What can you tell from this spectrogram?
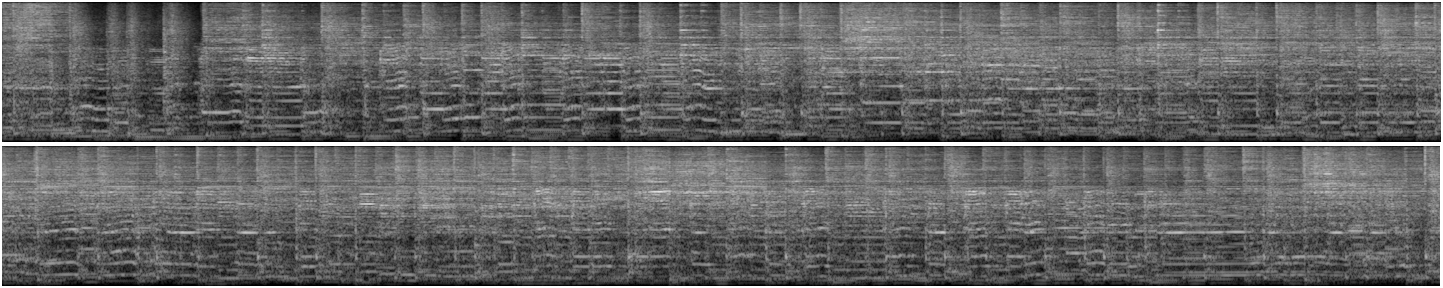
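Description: Live blues band: a red Stratocaster-style electric guitar playing bent, wavering lead lines over a drum kit.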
